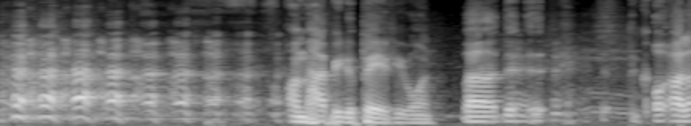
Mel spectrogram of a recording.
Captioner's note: laughter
